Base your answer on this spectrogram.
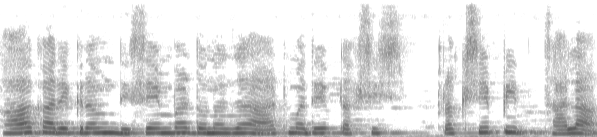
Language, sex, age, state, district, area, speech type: Marathi, female, 18-30, Maharashtra, Akola, rural, read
